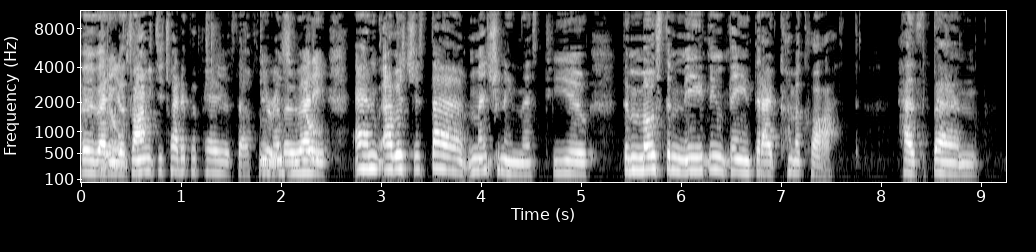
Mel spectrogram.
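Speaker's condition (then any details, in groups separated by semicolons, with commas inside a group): Deafness; deaf since childhood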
